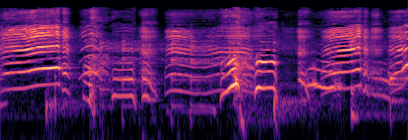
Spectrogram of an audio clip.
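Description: A high-pitched voice crying or wailing in a run of cries, each sliding up and down in pitch, with short breaks between them.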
